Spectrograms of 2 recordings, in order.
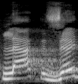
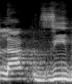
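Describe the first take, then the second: First: The final letter is said as 'zed'. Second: The final letter is said as 'zee'. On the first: The speaker calls it wrong. "जेड नहीं बोला जाता" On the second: The speaker calls it right. "लैक जी बोलता है"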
